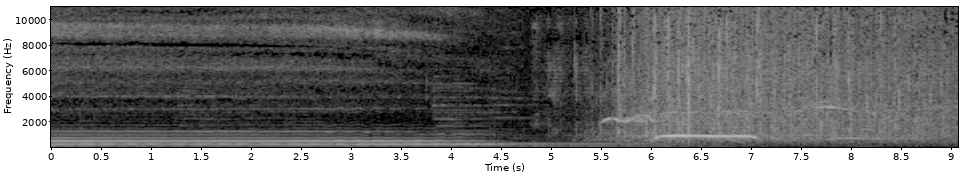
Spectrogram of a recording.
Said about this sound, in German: Applaus für …, eine Legende des Krautrock, die heute 70 Jahre alt wird.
